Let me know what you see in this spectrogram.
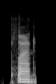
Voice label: "plaid", American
